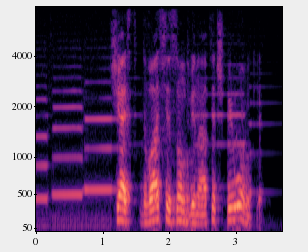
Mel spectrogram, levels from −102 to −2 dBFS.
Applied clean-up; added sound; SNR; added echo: neural mask model RNNoise.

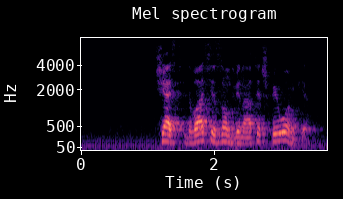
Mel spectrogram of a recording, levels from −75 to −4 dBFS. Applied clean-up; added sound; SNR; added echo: none; none; none; none.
